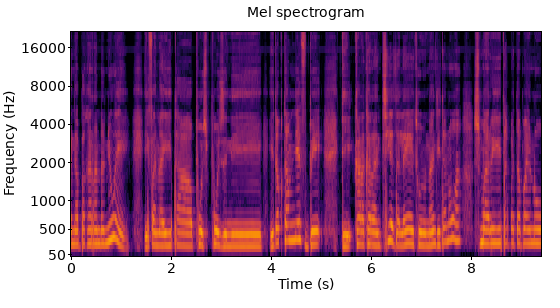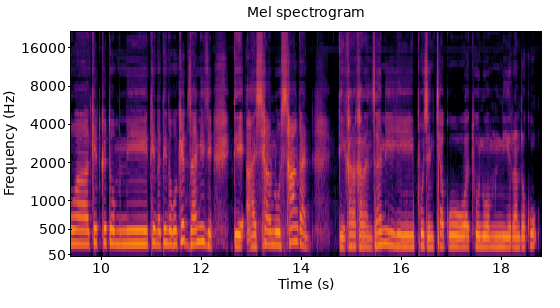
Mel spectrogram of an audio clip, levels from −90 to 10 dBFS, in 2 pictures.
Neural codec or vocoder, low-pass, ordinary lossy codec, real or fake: none; none; none; real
